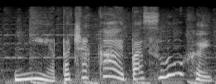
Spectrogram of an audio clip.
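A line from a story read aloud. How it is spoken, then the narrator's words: Exclamation. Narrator (Belarusian): усклікнула Оксана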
